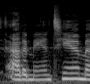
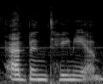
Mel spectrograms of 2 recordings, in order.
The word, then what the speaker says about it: adamantium: Well, it's like, I told you, like, Australians, they pronounce adamantium as adamantanium. Like, to the point, like, I first heard it and I was like, wait, what did he say?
